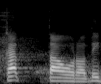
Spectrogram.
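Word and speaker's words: كَالتَّوْرَاةِ: Kita membacanya kat-taurati, diperlihatkan tasdiknya biar beda dengan Taurat, kan ada alnya gitu.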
